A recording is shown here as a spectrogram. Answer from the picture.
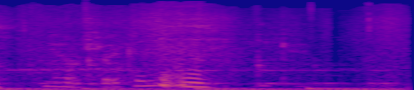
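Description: A woman's voice making a short wordless vocal sound for about a second, over steady low background music.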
